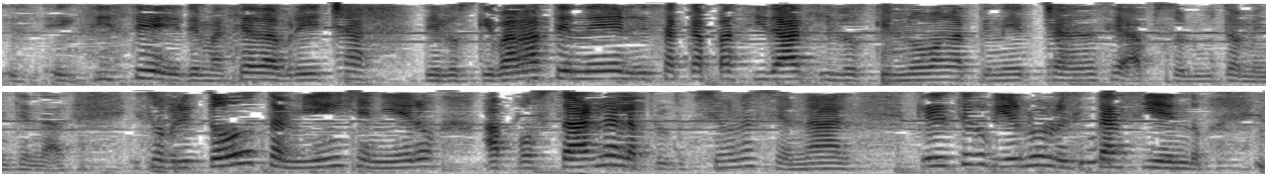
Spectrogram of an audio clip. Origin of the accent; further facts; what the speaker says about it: Ecuador; conciencia de lo que realmente representamos como ecuatorianos, de esta maravillosa tierra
